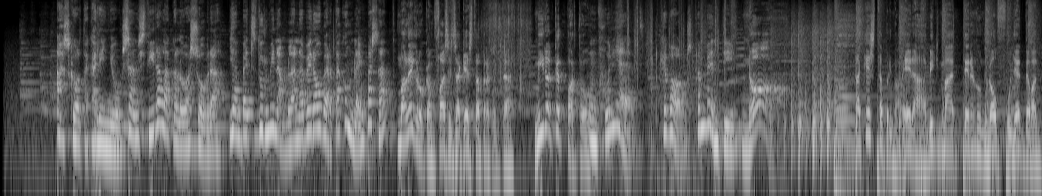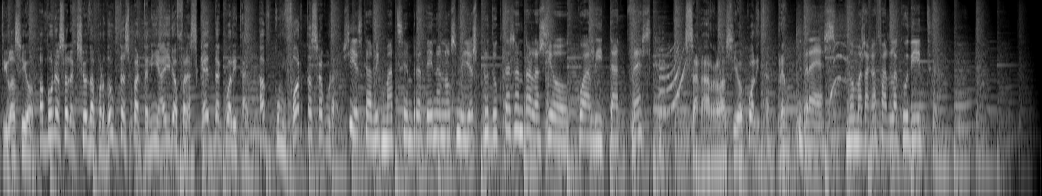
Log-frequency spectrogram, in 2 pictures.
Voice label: Catalan; BIG MAT SOCIOS CATALAN; VENTILACION 2024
